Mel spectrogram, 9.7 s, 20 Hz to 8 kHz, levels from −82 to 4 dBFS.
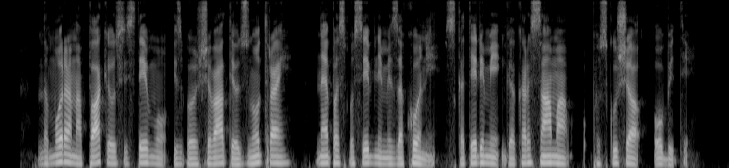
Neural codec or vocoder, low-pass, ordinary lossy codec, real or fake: codec, 16 kHz, 16 kbps, FunCodec, trained on Chinese and English, 50 frames a second; none; none; fake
